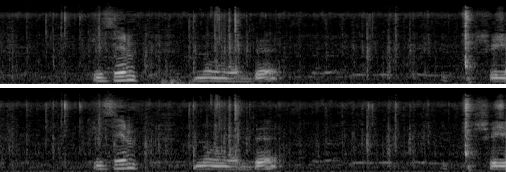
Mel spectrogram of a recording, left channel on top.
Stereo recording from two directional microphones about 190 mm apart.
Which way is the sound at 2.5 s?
60° right (ahead or behind).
